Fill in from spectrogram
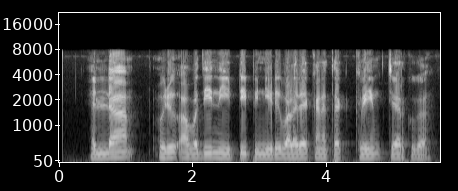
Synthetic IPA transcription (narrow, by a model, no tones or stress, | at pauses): e̞lːaːm | o̞ɾuʔɐʋɐd̪iniːʈːipinːiːɽɨʋɐɭɐɾe̞kɐnɐt̪ːɐkriːmt͡ɕeːrkuɣɐ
